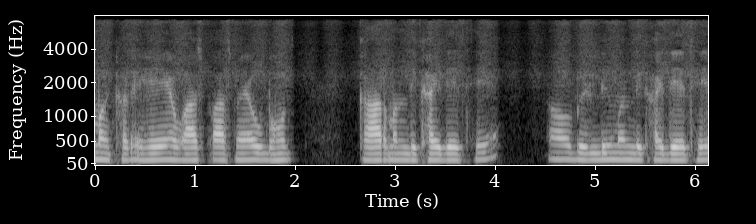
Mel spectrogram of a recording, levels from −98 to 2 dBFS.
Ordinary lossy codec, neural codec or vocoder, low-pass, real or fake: AAC, 32 kbps; none; 7.2 kHz; real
